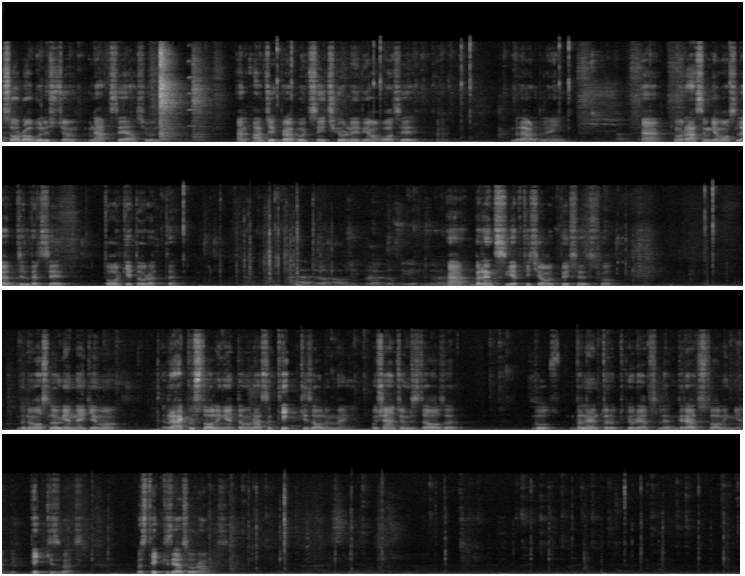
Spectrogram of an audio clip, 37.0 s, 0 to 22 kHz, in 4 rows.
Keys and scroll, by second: 12.6 ctrl+z.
